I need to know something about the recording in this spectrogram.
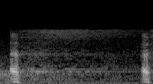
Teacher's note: فأنت مش معتمد اعتماد قوي بحيث يحبس الهواء ويمنعه، لا، الاعتماد ضعيف فسمح للهواء بالخروج، تقول أف أف، النفس ده اللي تشوفه طالع الهواء اللي خارج هذا مع الفاء هذا هو الهمس.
